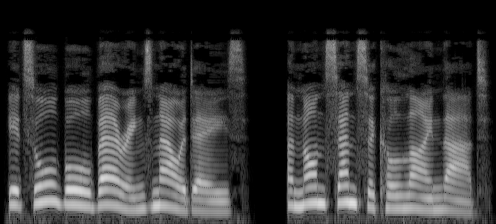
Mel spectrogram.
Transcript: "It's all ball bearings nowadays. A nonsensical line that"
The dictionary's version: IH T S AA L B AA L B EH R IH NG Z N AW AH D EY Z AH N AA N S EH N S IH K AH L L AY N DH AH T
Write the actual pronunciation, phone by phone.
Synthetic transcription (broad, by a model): IH T S AA L B AA L B EH R IH NG Z N AW AH D EY Z AH N AA N S EH N S IH K AH L L AY N DH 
